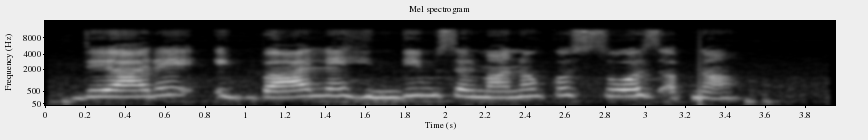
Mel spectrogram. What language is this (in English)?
Urdu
